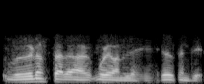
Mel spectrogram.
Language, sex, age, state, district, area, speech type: Malayalam, male, 30-45, Kerala, Palakkad, rural, conversation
